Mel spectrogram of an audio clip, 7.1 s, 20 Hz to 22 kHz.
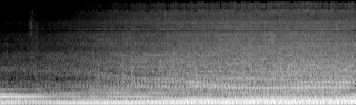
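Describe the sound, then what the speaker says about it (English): A Nissan 350Z with 176,000 miles idles close by, its engine running smooth and steady while the faulty exhaust drones with a loud, rough rumble that grows slightly louder over time. "It's got that terrible noise that the 350Zs make"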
